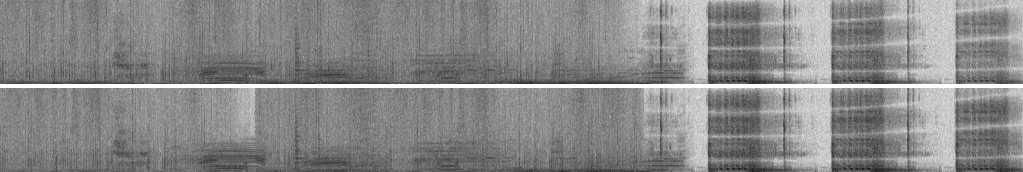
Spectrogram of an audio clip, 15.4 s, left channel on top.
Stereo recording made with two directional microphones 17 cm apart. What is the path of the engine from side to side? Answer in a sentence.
In this clip you hear the engine go from the left side to the right.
